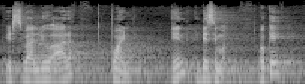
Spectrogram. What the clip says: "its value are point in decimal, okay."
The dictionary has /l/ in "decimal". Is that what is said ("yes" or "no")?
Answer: no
